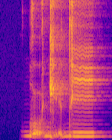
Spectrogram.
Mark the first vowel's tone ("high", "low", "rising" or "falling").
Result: high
